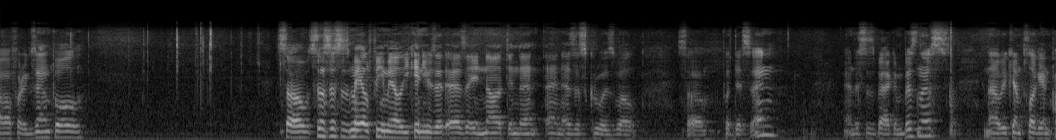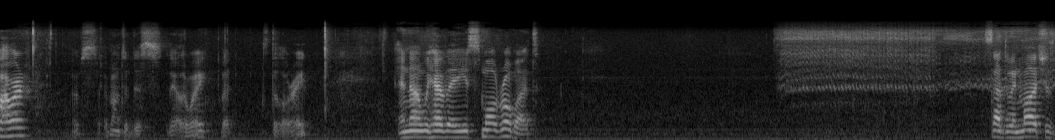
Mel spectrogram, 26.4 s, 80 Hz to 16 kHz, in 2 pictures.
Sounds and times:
Speech: 0.0 - 1.1, 3.5 - 9.8, 10.6 - 17.1, 18.2 - 20.0, 25.5 - 26.3.

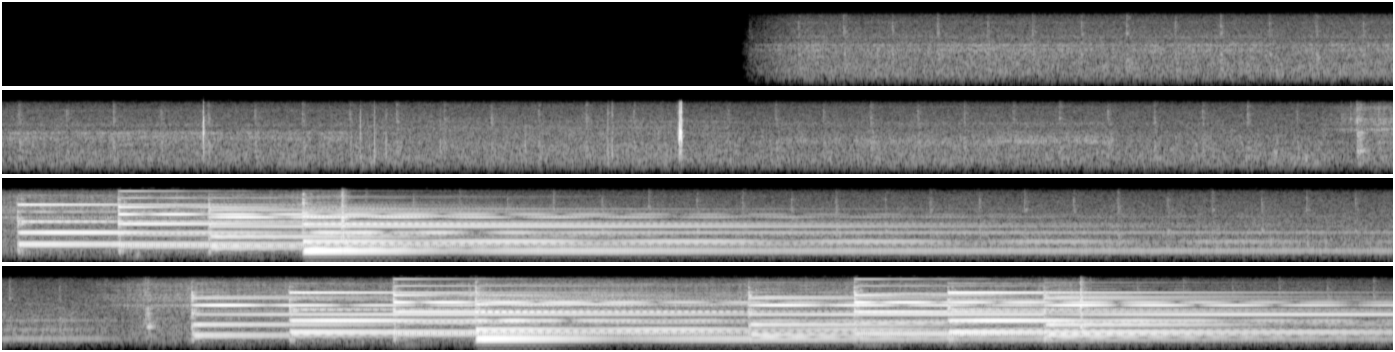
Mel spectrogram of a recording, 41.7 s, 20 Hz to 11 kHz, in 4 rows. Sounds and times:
Tick-tock: 5.6 - 41.7.

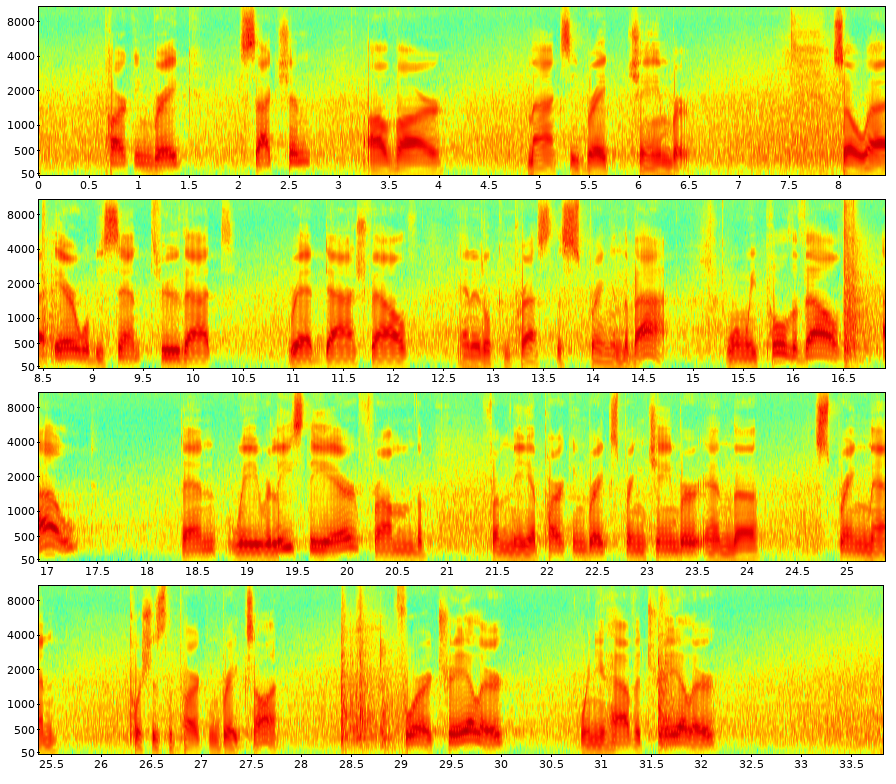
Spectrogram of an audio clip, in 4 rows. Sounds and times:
Speech: 0.7 - 4.1, 4.9 - 6.6, 8.0 - 17.5, 18.3 - 20.8, 21.4 - 25.6, 26.3 - 27.8, 29.0 - 30.1, 30.8 - 32.2.

